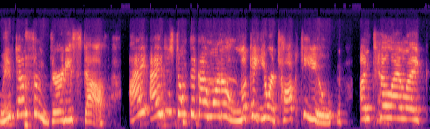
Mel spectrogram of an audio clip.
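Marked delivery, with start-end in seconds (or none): none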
